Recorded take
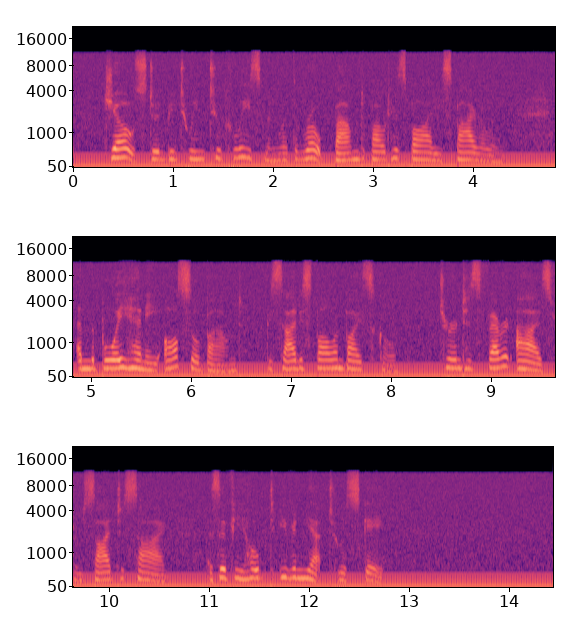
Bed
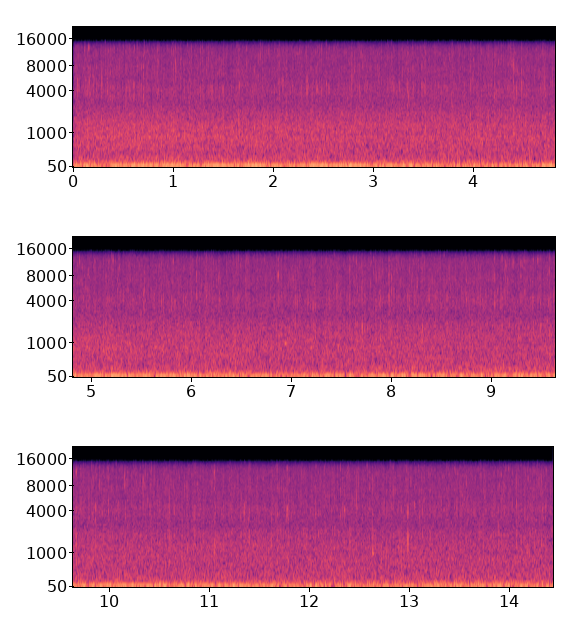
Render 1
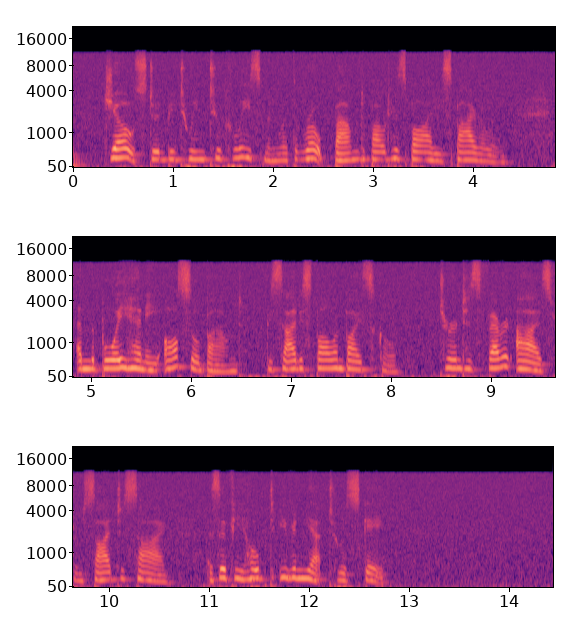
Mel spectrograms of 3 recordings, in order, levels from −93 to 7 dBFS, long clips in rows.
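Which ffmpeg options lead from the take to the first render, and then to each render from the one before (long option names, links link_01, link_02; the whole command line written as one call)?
ffmpeg -i in.wav -af "bandreject=frequency=60:width_type=h:width=6,bandreject=frequency=120:width_type=h:width=6,bandreject=frequency=180:width_type=h:width=6,bandreject=frequency=240:width_type=h:width=6,bandreject=frequency=300:width_type=h:width=6" out.wav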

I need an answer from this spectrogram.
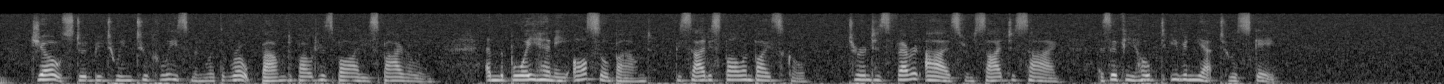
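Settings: ffmpeg -i in.wav -af "afftdn=noise_reduction=6:noise_floor=-37" out.wav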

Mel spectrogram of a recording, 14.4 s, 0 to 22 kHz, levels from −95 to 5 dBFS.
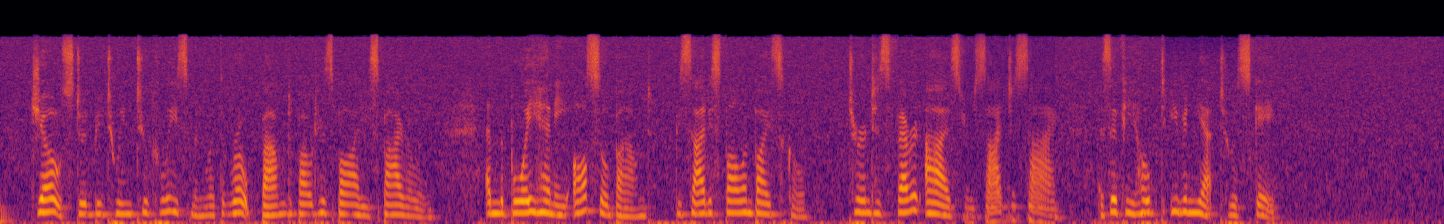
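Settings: ffmpeg -i in.wav -filter_complex "[0:a]asettb=1/sr,asplit=3[link_01][link_02][link_03];[link_01]atrim=end=9.554[link_04];[link_02]atrim=start=9.55:end=10.55,asetpts=PTS-STARTPTS,afade=type=in:duration=0.004:curve=qsin,afade=type=out:start_time=0.996:duration=0.004:curve=qsin,aeval=exprs='val(0)*sin(2*PI*130*n/s)':channel_layout=same[link_05];[link_03]atrim=start=10.546[link_06];[link_04][link_05]acrossfade=duration=0.004:curve1=hsin:curve2=qsin[link_07];[link_07][link_06]acrossfade=duration=0.004:curve1=qsin:curve2=hsin,asettb=1/sr,asplit=3[link_08][link_09][link_10];[link_08]atrim=end=11.654[link_11];[link_09]atrim=start=11.65:end=12.4,asetpts=PTS-STARTPTS,afade=type=in:duration=0.004:curve=qsin,afade=type=out:start_time=0.746:duration=0.004:curve=qsin,lowpass=7500[link_12];[link_10]atrim=start=12.396[link_13];[link_11][link_12]acrossfade=duration=0.004:curve1=hsin:curve2=qsin[link_14];[link_14][link_13]acrossfade=duration=0.004:curve1=qsin:curve2=hsin" out.wav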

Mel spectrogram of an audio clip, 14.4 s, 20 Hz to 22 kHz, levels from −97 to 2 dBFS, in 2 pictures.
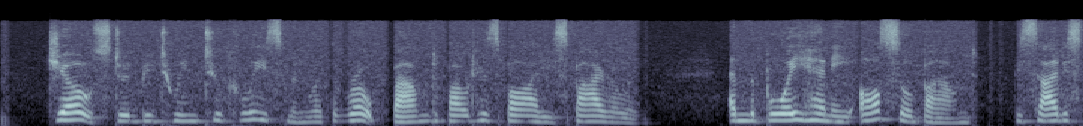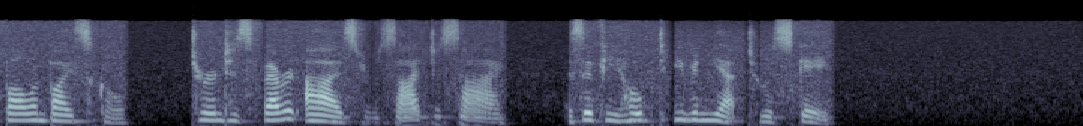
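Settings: ffmpeg -i in.wav -af "agate=range=-18dB:threshold=-30dB:ratio=16:detection=peak,highpass=frequency=830:poles=1" out.wav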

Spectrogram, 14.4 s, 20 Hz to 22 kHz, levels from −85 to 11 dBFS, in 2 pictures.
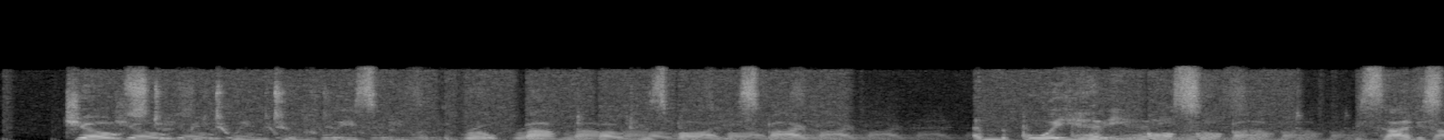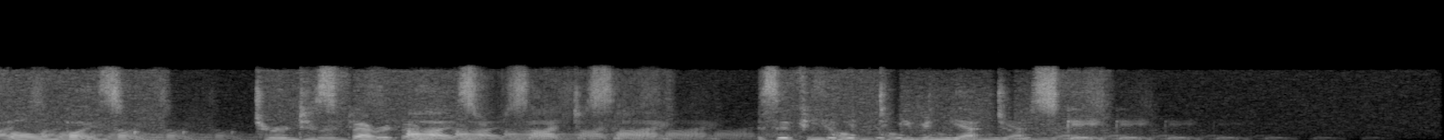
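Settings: ffmpeg -i in.wav -filter_complex "[0:a]asplit=2[link_01][link_02];[link_02]adelay=15,volume=-11.5dB[link_03];[link_01][link_03]amix=inputs=2:normalize=0,asplit=2[link_04][link_05];[link_05]adelay=243,lowpass=frequency=1800:poles=1,volume=-6dB,asplit=2[link_06][link_07];[link_07]adelay=243,lowpass=frequency=1800:poles=1,volume=0.51,asplit=2[link_08][link_09];[link_09]adelay=243,lowpass=frequency=1800:poles=1,volume=0.51,asplit=2[link_10][link_11];[link_11]adelay=243,lowpass=frequency=1800:poles=1,volume=0.51,asplit=2[link_12][link_13];[link_13]adelay=243,lowpass=frequency=1800:poles=1,volume=0.51,asplit=2[link_14][link_15];[link_15]adelay=243,lowpass=frequency=1800:poles=1,volume=0.51[link_16];[link_04][link_06][link_08][link_10][link_12][link_14][link_16]amix=inputs=7:normalize=0" out.wav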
